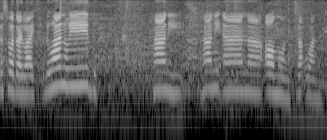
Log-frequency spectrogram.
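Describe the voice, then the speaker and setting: Crowd noise fills the background while a woman speaks very slowly with a Filipino accent, pausing long and often. Her voice is high and fairly even in intonation, and the sound is dry with no echo. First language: Tagalog. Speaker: travel and food vlogger; vlogger customer. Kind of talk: casual vlog narration. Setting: shopping mall. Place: shop. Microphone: phone near.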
